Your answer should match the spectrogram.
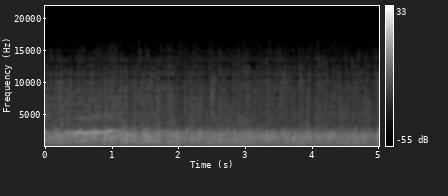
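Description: An audience applauds steadily as a clarinettist is called onto the stage to play with a band at its 40th anniversary celebration: a dense wash of many hands clapping at even loudness for the whole stretch, with no talk over it.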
